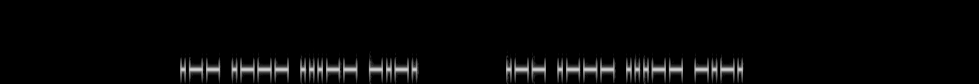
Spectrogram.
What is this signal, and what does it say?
Morse code, heard as a keyed tone, about 28 wpm, 700 Hz. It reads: WJ3C WJ3C
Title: USA Call Signs - 4 Characters - Repeated 2x - 28wpm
